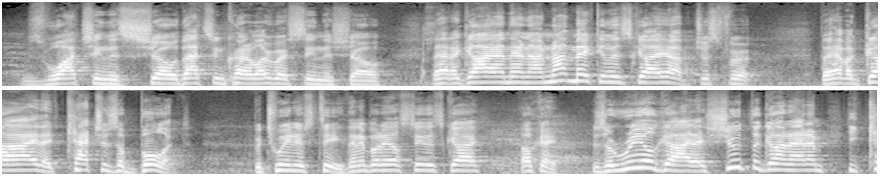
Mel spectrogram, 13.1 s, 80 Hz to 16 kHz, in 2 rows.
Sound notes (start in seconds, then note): 10.1 crowd murmurs their agreement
